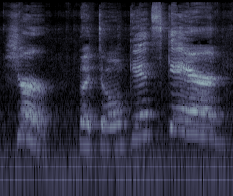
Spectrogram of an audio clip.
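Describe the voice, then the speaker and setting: A woman voicing a haughty, sassy female storybook monster with a raspy, emphatic delivery. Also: high voice, lively intonation, extremely slow, pushed and bright, echoey room, recorded from a distance, slight background noise, pitched above the performer's own voice, full character voice. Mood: boastful. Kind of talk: children's storybook read aloud.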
